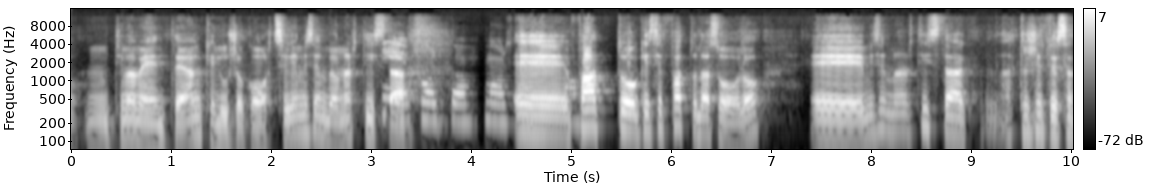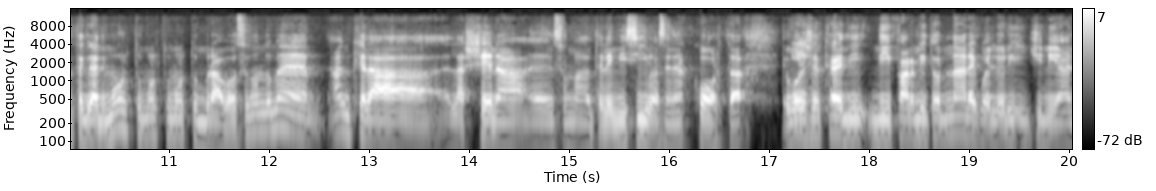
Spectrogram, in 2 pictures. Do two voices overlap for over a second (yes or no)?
no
